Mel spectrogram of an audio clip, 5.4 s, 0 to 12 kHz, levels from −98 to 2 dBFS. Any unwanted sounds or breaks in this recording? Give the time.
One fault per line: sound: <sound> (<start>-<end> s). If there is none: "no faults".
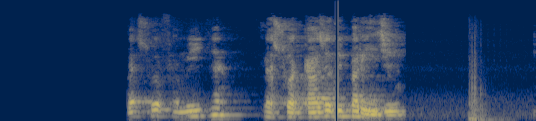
sound: dropout (3.3-3.4 s)
sound: thud (4.7-5.2 s)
